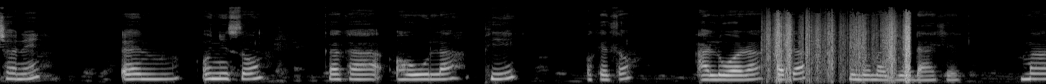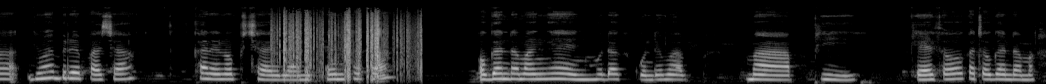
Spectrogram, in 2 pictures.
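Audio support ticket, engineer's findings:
Cable scratch noise, 7.61–9.11 s and 13.17–14.69 s (second after "kaneno picha"). Dense rustling bursts roughly as loud as the speech. Likely a worn cable or connector with shifting contact resistance.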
